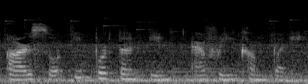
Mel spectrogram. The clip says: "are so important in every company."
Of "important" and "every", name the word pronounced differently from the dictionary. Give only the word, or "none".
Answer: every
